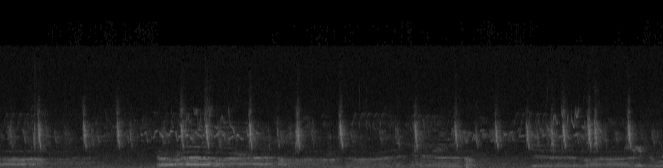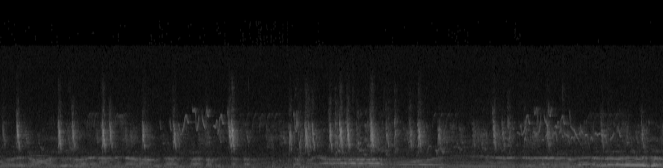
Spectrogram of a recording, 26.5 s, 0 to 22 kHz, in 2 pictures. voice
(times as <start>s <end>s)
10.6s 18.5s, 19.1s 22.4s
